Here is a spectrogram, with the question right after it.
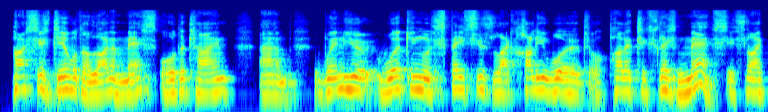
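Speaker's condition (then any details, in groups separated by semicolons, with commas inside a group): Cleft palate; severe speech impediment as a kid, cleft palate impacts ability to speak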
